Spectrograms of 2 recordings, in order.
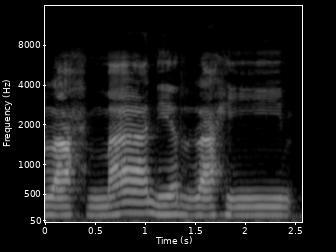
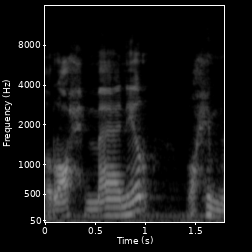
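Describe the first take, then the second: First: The r is followed by a clear open a. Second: The r is followed by a rounded o-like vowel. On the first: The speaker calls it wrong. "এটা হবে না" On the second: The speaker calls it right. "র পড়তে হবে, রেফ র পড়তে হবে"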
